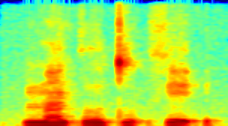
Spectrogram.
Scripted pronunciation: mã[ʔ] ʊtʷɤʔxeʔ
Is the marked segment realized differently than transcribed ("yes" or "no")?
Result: yes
